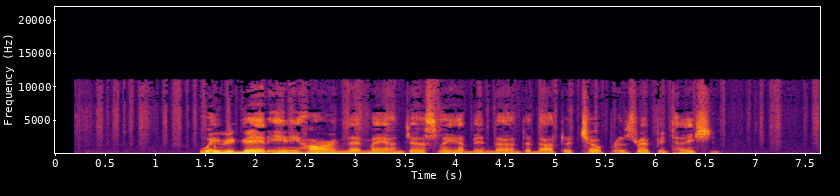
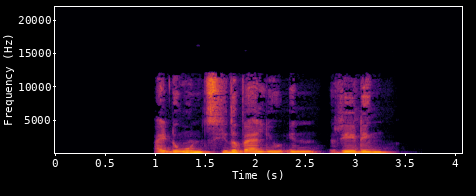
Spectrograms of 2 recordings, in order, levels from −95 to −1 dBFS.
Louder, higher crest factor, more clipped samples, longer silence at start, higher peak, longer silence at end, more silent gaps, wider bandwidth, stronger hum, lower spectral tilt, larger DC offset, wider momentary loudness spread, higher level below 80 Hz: first, -21 LUFS vs -29 LUFS; about the same, 18 dB vs 16 dB; neither; second, 0.4 s vs 1 s; first, -4 dBFS vs -14 dBFS; second, 0 s vs 0.7 s; neither; about the same, 11.5 kHz vs 12.5 kHz; neither; about the same, -5 dB/octave vs -5 dB/octave; neither; first, 25 LU vs 9 LU; first, -56 dBFS vs -64 dBFS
